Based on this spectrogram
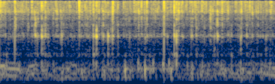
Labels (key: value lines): label: biophony, cascading saw
recorder: HydroMoth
